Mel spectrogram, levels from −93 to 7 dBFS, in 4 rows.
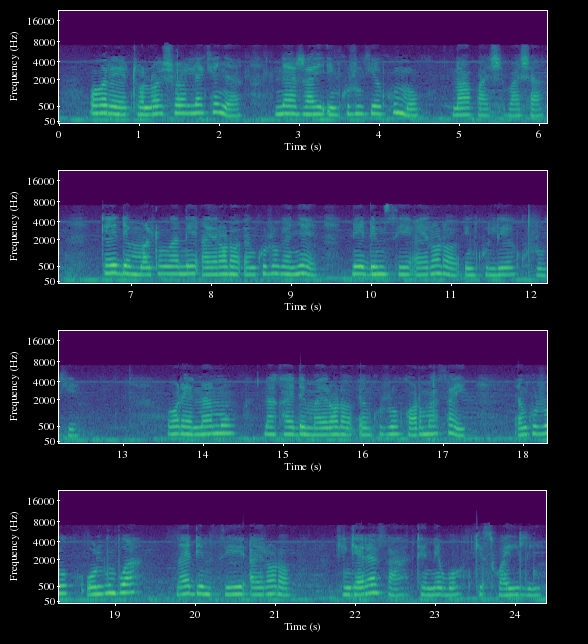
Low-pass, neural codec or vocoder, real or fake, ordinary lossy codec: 7.2 kHz; none; real; AAC, 32 kbps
